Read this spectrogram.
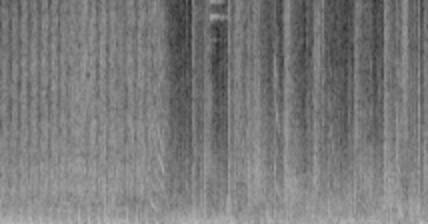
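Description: A rifle fires a quick burst of shots up close.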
